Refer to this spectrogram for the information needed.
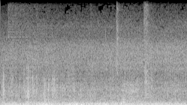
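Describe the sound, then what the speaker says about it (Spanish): Steady rain pours over a large outdoor parking lot as a dense, loud, broadband wash with no pauses, and no one speaks. "Qué asco de lluvia."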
